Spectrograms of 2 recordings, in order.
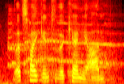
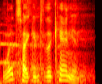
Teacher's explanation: In both the words echo and canyon, the first syllable is stressed.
